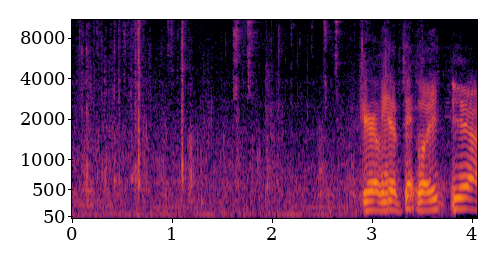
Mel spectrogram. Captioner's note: handcuffs clicking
